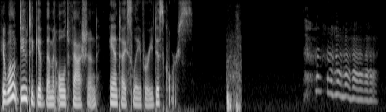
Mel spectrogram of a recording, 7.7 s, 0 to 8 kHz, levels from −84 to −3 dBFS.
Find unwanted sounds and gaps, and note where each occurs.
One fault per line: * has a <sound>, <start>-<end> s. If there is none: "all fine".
* has a sneeze, 4.5-4.8 s
* has a laugh, 6.1-7.6 s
